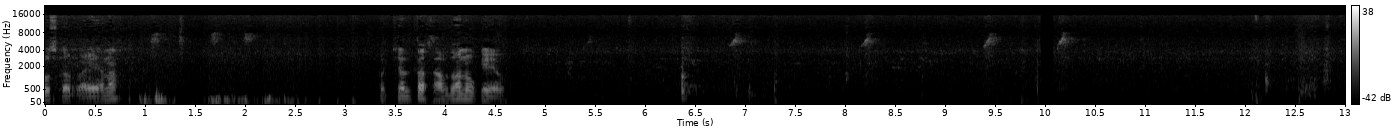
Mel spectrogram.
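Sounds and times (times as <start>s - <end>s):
bird chirping: 4.7s - 11.5s.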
